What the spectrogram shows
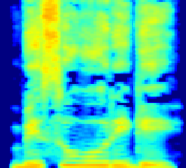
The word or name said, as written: ಬಿಸುವೂರಿಗೆ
